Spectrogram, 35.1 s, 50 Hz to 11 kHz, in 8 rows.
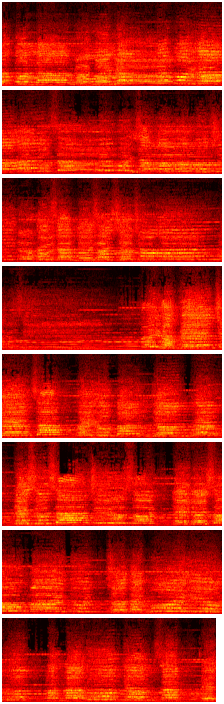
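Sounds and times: church choir singing a hymn: 0.0 - 35.0
instrumental accompaniment: 0.0 - 35.0.

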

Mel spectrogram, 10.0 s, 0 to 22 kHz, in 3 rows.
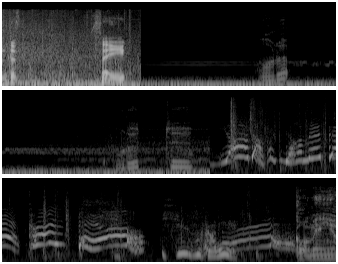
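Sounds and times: high-pitched cartoon voice speaking: 5.4 - 9.6.

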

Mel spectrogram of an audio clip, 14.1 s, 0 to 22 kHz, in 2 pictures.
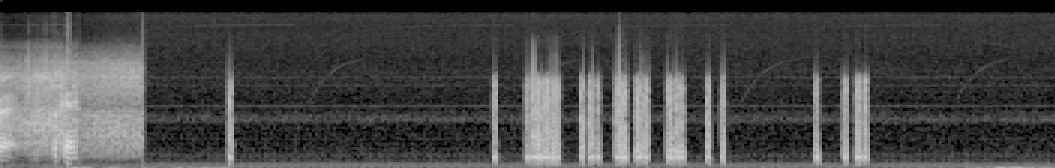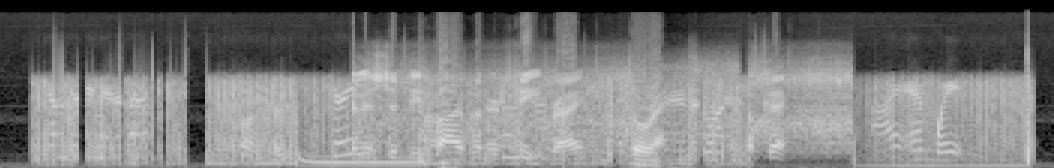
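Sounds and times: faint steady hum: 0.0 - 14.0
voice over intercom: 8.7 - 13.6.

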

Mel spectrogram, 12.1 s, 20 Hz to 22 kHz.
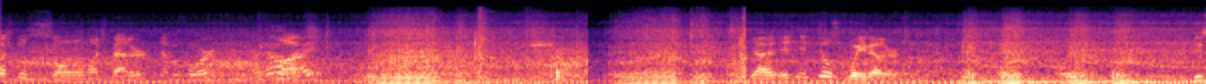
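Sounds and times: scooter engine revving: 3.4 - 12.0.

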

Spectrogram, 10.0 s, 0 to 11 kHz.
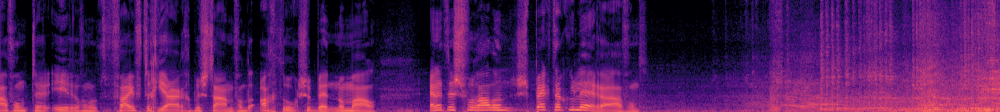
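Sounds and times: motorcycle engine revving: 7.2 - 10.0.

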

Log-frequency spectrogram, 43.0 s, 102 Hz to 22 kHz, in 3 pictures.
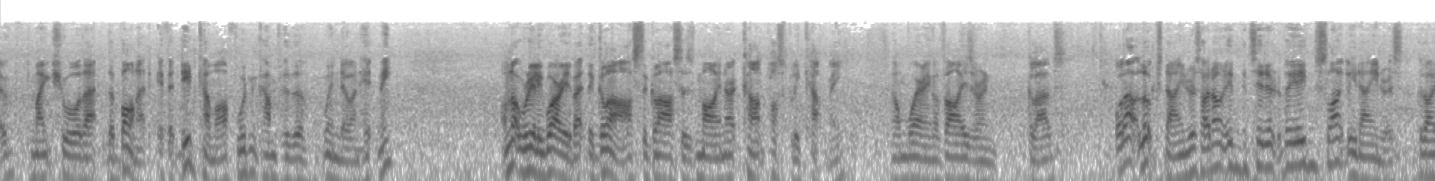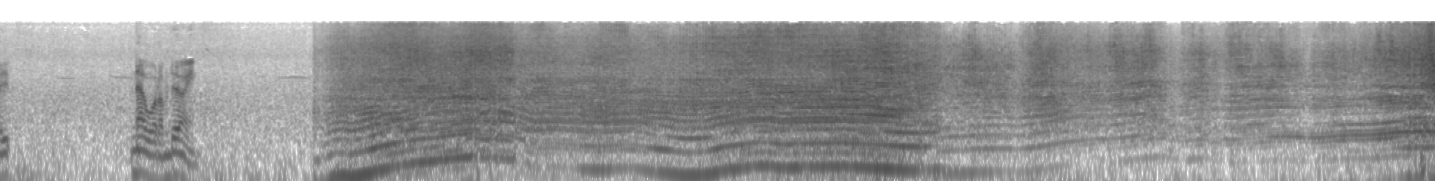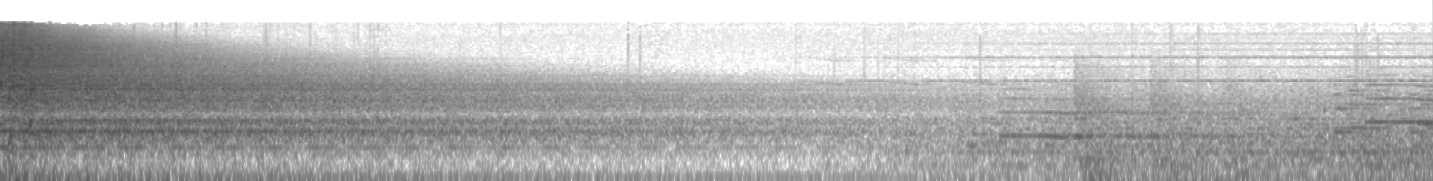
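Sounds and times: car engine revving hard: 17.5 - 29.2
loud impact: 28.0 - 37.3.

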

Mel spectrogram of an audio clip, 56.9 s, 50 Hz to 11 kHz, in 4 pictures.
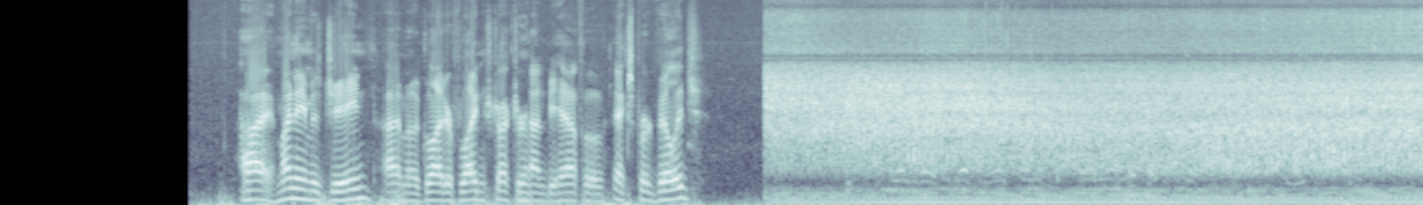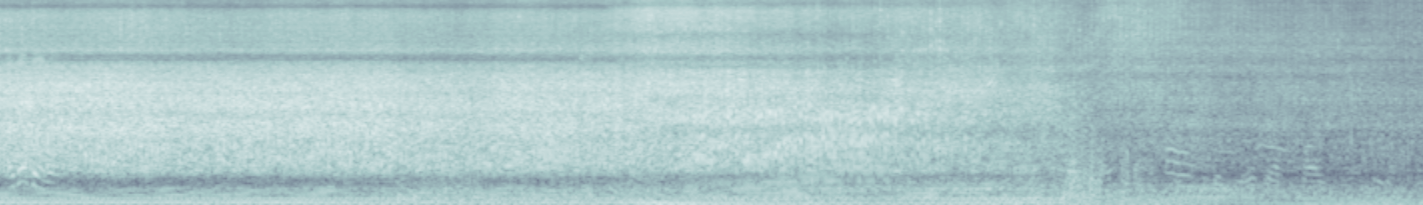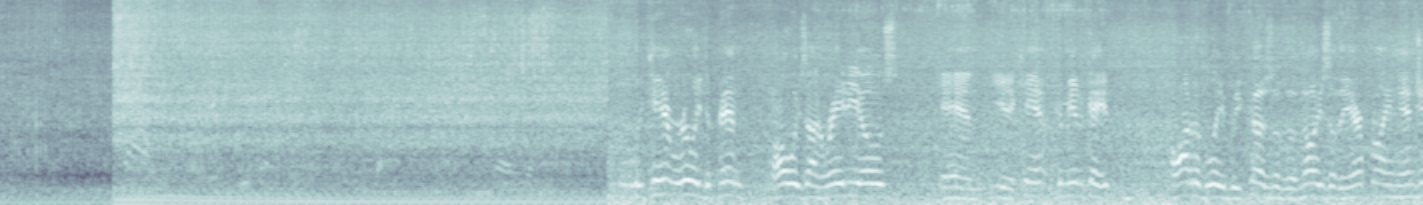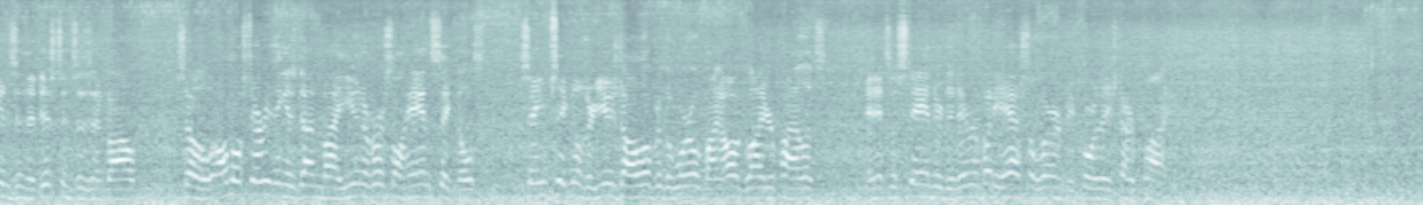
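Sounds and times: propeller plane engine running: 7.1 - 56.9.

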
